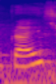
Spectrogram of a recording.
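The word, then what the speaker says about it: prised: They have to be priced open. It's priced P-R-I-S-A-D. It's pronounced like the word price, P-R-I-Z-E.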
